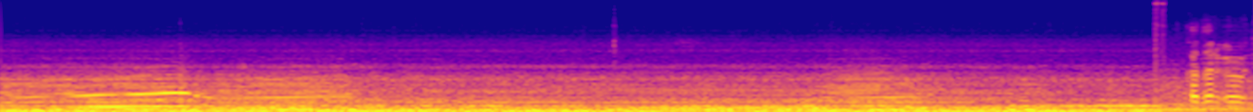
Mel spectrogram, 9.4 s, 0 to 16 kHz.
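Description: A Volkswagen Golf 8 R with a 320 HP engine revs loudly and steadily up close, a sustained throaty rumble with rising and falling pitch that runs throughout.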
